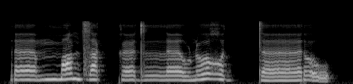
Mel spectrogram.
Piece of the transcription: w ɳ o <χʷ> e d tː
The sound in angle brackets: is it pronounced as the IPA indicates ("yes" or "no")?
no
